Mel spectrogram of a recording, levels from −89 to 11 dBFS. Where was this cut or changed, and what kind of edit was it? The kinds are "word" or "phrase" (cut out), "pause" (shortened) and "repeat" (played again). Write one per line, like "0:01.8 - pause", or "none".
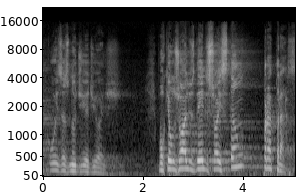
none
